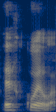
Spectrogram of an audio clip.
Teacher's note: Еще, что касается произношения, да, аспирация звука «с», который произносится как больше похоже на «х». То есть вы как будто хотите сказать «с», но произносите «х».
